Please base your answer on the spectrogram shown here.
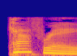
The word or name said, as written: Khafre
